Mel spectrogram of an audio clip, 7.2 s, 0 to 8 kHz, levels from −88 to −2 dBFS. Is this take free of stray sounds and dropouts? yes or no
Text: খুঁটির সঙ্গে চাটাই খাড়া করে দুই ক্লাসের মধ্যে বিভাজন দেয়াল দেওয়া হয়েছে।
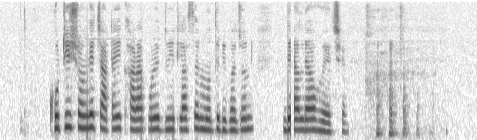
no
